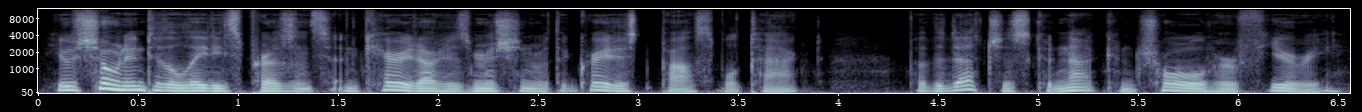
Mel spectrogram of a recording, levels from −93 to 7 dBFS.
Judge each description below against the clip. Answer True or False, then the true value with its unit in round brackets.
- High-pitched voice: False (110 Hz)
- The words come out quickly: True (230 wpm)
